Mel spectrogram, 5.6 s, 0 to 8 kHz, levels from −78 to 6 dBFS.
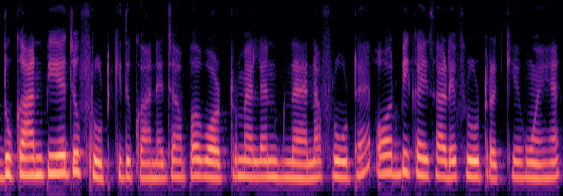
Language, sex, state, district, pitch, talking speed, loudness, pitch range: Hindi, female, Delhi, New Delhi, 200 Hz, 235 wpm, -16 LUFS, 195-220 Hz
